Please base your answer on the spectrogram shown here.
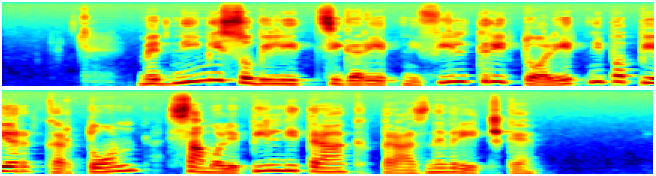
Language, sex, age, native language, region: Slovenian, female, 60+, Slovenian, Southeast Slovenia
